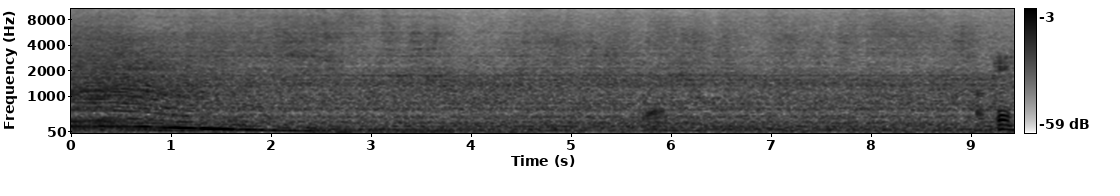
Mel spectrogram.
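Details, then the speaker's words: 2023 Nissan Altima that stalled with fluctuating RPM (code P0101), after cleaning the dirty MAF sensor: revs drop smoothly from a blip to a steady idle with AC on, no hunting; no trouble codes. "stable na siya. At wala na rin siyang trouble code. Kaya hindi na siya kagaya kanina na gumaganon-ganon yung RPM niya."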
